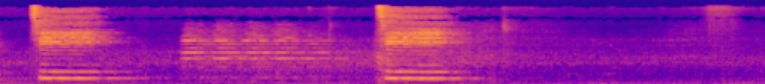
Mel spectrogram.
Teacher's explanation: Đây là một âm mặt lưỡi không bật hơi tắc sát và khi phát âm mặt lưỡi áp sát vào ngạc cứng đầu lưỡi hạ xuống. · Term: âm “j”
